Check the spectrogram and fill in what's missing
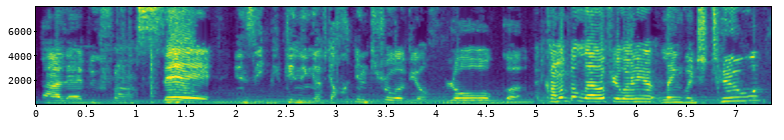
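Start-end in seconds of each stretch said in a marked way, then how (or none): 0.0-5.1 hammed-up French accent, slowing at the end; mock French-accented English; playful French accent. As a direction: put on a French accent and draw out the ending. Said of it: "speaking English in a French accent".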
